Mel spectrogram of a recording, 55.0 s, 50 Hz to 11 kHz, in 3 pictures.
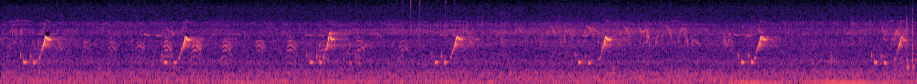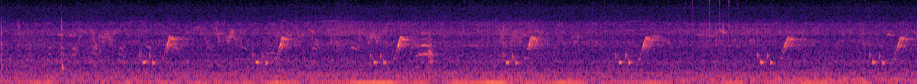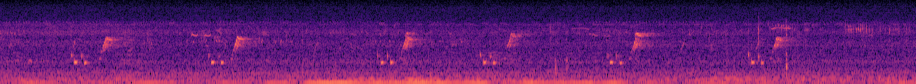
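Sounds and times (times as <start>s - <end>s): soft bird chirps: 0.0s - 55.0s
bird call sweeping upward: 0.1s - 9.6s, 11.0s - 15.6s, 19.4s - 29.3s, 32.2s - 34.5s, 40.6s - 42.0s.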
